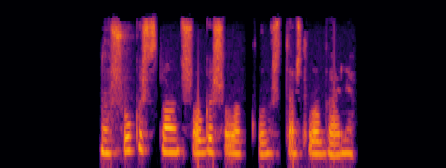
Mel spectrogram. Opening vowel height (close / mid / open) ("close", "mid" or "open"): mid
